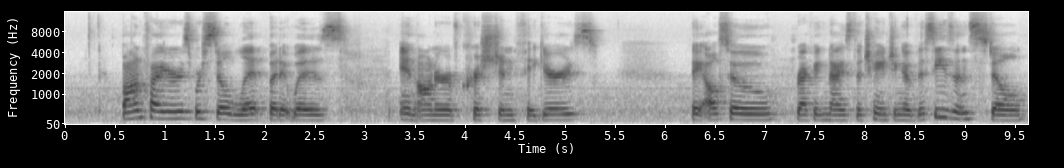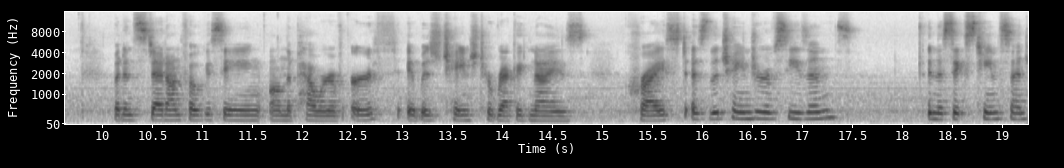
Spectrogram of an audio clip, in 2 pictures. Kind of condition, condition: fault, sounds in the background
